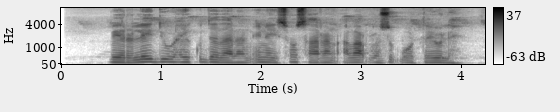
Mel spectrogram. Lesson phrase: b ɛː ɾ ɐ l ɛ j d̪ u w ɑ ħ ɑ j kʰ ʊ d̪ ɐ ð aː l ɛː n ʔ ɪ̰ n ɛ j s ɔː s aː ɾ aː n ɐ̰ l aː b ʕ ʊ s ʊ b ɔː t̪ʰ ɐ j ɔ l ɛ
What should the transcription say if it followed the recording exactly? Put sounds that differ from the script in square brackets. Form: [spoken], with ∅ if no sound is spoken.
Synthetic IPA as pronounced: b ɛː ɾ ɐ l ɛ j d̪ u w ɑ ħ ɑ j kʰ ʊ d̪ ɐ ð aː l [aː] n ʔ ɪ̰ n ɛ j s ɔː s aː ɾ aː n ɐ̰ l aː b ʕ ʊ s ʊ b ɔː t̪ʰ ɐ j ɔ l ɛ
